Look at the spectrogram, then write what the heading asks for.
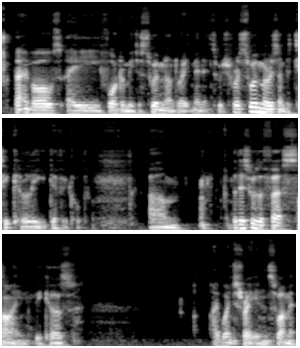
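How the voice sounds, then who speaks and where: Pausing long and often, a man with a British accent and a very deep, low pitch speaks at a fairly quick pace. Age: 50s. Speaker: video diarist, former lifeguard and athlete. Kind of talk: personal video diary. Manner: halting, many filler ums.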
